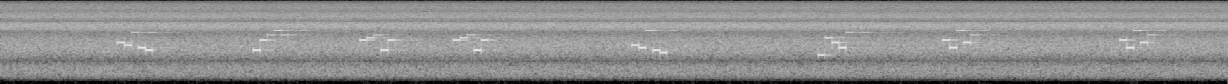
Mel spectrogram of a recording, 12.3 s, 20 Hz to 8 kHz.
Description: Five-tone selective call (ZVEI), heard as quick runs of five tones, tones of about 70 ms, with radio hiss. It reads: 65043 37999 78937 78937 54432 18640 74469 74469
